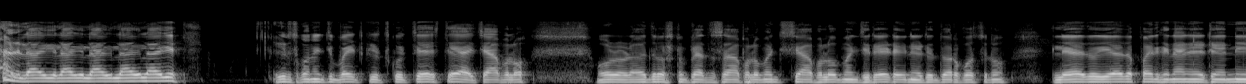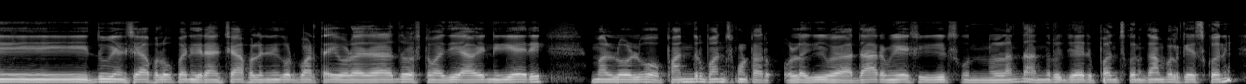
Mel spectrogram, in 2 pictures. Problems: background sounds at intervals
